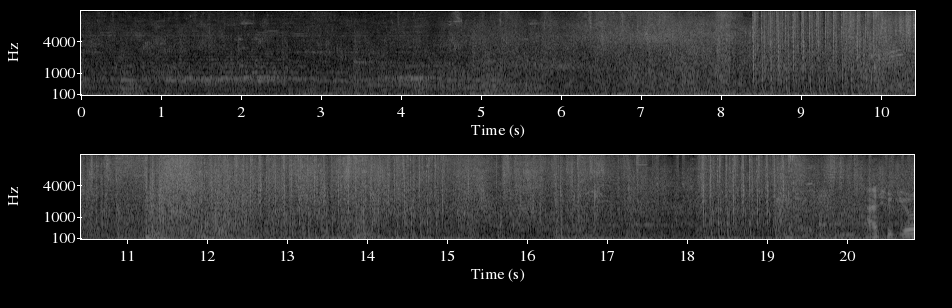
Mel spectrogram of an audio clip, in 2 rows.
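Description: Steady rapid gunfire from a Destiny 2 firefight, automatic bursts and scattered shots running continuously at moderate level while players chat over the top.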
